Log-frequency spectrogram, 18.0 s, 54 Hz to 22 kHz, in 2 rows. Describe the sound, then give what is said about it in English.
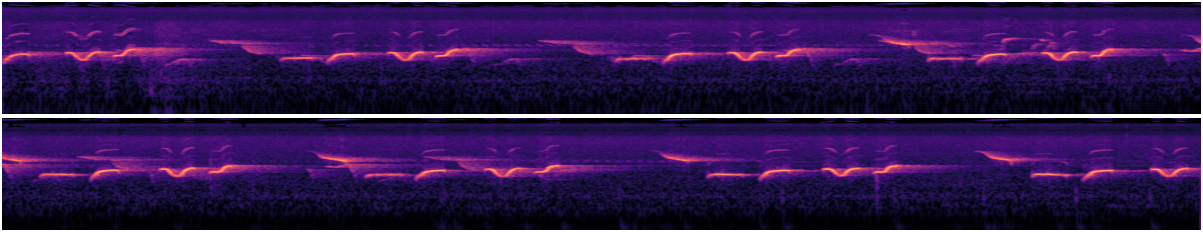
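A bird pair's duet slowed to 1/4 speed: two sets of smooth, whistled notes alternate and interlock in tight repeating phrases, rising and falling steadily for the whole stretch, with no talking. “We think close interplay of song reinforces pair bonds in birds that frequently lose sight of each other.”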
